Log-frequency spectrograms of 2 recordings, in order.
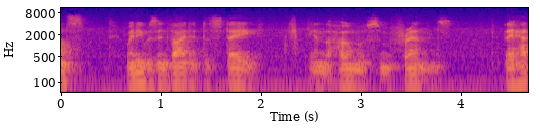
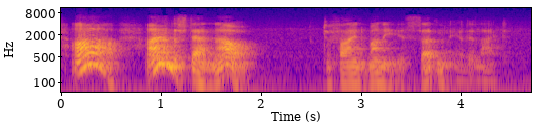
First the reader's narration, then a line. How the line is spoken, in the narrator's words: with a cry of joy he exclaimed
